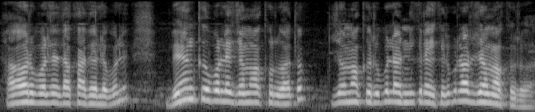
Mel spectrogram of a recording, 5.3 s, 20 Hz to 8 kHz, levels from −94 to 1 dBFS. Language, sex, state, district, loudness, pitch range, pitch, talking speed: Halbi, male, Chhattisgarh, Bastar, -25 LUFS, 185-220 Hz, 200 Hz, 190 wpm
